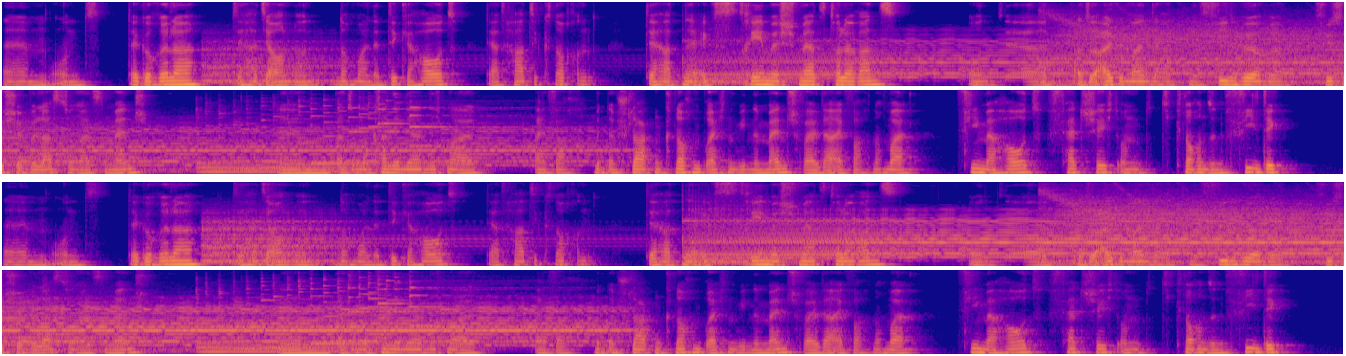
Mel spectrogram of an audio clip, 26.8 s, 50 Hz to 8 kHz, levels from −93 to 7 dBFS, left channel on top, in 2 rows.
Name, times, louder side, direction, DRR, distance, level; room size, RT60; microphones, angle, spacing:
voice 1, 0.0-1.0 1.3-2.0 2.3-4.5 4.8-5.8 6.4-8.9 9.7-12.8 13.1-14.9 16.1-18.2 18.7-22.5 23.0-24.8 25.2-26.2, left 2 dB, 35° left, 11 dB, 0.6 m, -29 dB
sound 1, 2.0-4.4 6.8-19.9, right 6 dB, 35° right, 0.3 m, -33 dB
sound 2, 10.4-18.9, right 1 dB, 15° right, 0.9 m, -36 dB
8.4 x 5.3 x 6.6 m, 0.41 s
head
